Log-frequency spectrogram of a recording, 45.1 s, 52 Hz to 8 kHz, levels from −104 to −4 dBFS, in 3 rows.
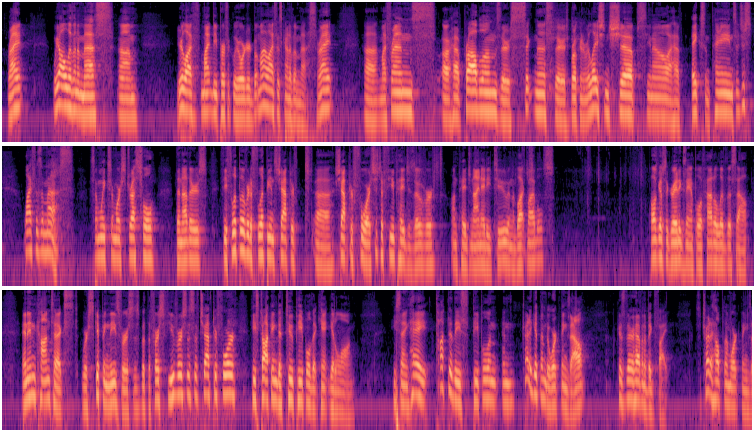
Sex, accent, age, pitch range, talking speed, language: male, American, 40-59, 120-155 Hz, 190 wpm, English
